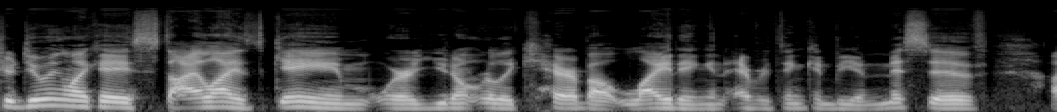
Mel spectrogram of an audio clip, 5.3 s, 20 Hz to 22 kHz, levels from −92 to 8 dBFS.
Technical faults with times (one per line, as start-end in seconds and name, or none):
0.00-5.29 noise suppressor applied to music or sounds
3.58-4.14 sound cut by the noise suppressor
4.86-5.25 sound cut by the noise suppressor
